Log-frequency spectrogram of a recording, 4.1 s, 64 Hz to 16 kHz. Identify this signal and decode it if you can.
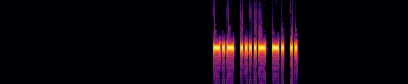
Morse code, heard as a keyed tone, about 53 wpm, 700 Hz. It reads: K4NI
